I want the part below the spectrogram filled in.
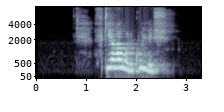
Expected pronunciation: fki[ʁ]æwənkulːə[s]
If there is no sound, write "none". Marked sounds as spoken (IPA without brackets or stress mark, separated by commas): ʁ, ʃ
